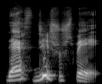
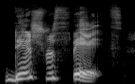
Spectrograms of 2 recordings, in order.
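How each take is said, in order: First: Said in the usual way. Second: "Disrespect" said very slowly, syllable by syllable; drawn-out emphasis. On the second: Real, not acted. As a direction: stretch out "Disrespect" to drive it home. Repeats the word, stretched out.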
